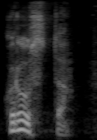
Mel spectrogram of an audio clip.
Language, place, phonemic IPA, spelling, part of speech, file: Occitan, Béarn, /ˈkɾustɔ/, crosta, noun, LL-Q14185 (oci)-crosta.wav
- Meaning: crust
